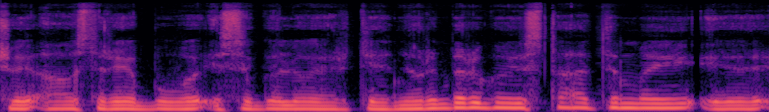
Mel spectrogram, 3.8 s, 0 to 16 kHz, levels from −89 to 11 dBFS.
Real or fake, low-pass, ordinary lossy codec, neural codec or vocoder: real; 14.4 kHz; AAC, 64 kbps; none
